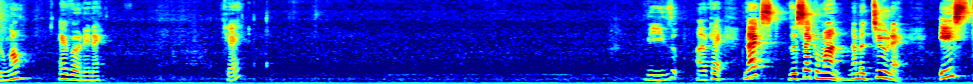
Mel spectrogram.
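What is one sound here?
A young woman speaks with animation into a close microphone, pausing between phrases.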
